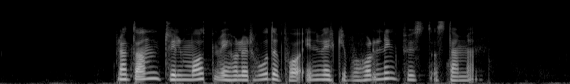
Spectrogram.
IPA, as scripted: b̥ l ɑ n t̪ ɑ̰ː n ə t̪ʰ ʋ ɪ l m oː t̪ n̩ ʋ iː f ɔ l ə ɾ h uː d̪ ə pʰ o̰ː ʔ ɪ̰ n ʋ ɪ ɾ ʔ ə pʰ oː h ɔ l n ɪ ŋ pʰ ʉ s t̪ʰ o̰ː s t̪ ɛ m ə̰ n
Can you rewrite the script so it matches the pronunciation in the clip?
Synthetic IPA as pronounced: b̥ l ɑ n t̪ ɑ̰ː n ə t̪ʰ ʋ ɪ l m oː t̪ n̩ ʋ iː h ɔ l ə ɾ h uː d̪ ə pʰ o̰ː ʔ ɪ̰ n ʋ ɪ ɾ k ə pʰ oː h ɔ l n ɪ ŋ pʰ ʉ s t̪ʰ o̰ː s t̪ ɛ m ə̰ n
